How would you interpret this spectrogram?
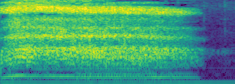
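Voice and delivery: soft, high, drawn-out "aah"; imitated scream. (grito fingido, largo, agudo y suave)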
